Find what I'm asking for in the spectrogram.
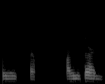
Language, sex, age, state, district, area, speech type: Bengali, male, 45-60, West Bengal, South 24 Parganas, rural, conversation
